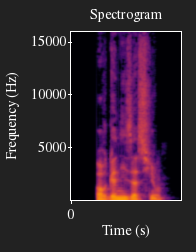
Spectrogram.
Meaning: plural of organisation
- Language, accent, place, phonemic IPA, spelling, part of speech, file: French, France, Lyon, /ɔʁ.ɡa.ni.za.sjɔ̃/, organisations, noun, LL-Q150 (fra)-organisations.wav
